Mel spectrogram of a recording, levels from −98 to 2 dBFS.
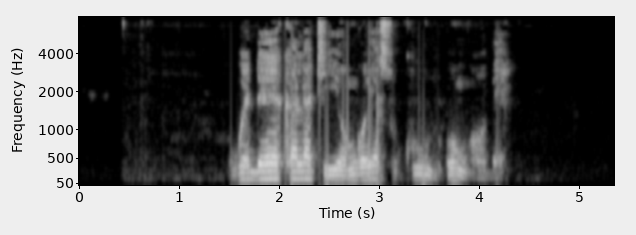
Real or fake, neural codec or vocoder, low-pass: real; none; 7.2 kHz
